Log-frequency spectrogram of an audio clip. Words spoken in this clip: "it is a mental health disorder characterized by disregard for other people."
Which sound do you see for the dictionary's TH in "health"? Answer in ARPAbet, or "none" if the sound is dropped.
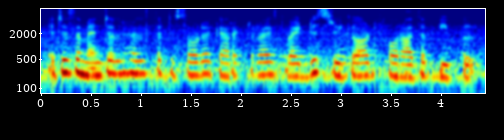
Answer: T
